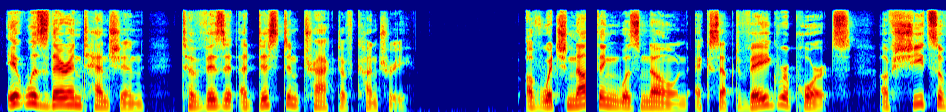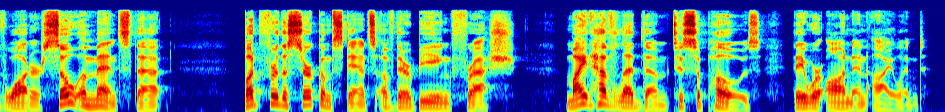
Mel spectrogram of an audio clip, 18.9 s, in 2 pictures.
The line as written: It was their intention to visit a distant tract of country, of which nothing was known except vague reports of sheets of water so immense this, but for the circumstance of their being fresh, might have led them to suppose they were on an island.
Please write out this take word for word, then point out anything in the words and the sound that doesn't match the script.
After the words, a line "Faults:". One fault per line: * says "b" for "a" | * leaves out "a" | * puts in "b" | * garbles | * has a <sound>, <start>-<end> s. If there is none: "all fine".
It was their intention to visit a distant tract of country, of which nothing was known except vague reports of sheets of water so immense that, but for the circumstance of their being fresh, might have led them to suppose they were on an island.
Faults:
* has a dropout, 5.9-6.0 s
* says "that" for "this"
